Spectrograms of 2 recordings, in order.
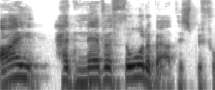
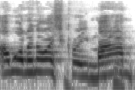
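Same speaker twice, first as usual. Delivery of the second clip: put-on high, drawn-out little kid pleading voice; 9 semitones higher than usual. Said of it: "they all leap out of their house like".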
